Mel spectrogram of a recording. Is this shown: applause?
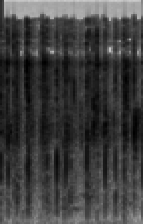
yes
